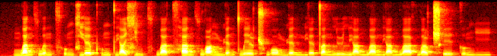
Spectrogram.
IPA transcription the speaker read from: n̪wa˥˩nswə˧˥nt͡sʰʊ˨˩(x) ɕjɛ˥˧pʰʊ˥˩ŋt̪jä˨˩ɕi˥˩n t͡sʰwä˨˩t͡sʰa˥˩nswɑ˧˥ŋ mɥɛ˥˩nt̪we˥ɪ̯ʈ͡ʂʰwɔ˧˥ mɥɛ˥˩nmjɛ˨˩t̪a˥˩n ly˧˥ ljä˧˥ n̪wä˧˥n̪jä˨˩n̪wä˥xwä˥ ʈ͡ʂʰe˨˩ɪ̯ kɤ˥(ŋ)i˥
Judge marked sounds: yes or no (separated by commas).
no, yes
